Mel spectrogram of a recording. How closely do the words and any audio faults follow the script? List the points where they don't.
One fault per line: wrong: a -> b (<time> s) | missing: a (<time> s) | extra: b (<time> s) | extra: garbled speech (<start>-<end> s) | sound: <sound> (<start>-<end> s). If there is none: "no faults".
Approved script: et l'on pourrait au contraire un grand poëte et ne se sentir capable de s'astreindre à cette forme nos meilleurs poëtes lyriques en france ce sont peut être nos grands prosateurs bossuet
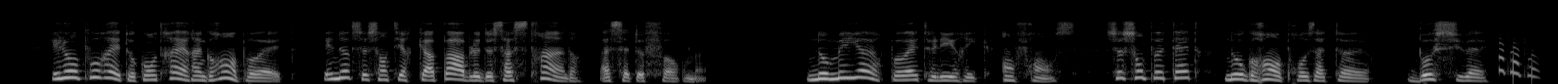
sound: chirp (15.0-15.4 s)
